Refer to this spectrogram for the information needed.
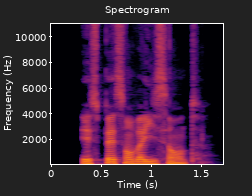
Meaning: invasive species
- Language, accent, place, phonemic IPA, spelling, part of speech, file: French, France, Lyon, /ɛs.pɛs ɑ̃.va.i.sɑ̃t/, espèce envahissante, noun, LL-Q150 (fra)-espèce envahissante.wav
